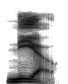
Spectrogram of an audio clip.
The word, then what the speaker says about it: NIO: And by the way, it's pronounced NEO.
